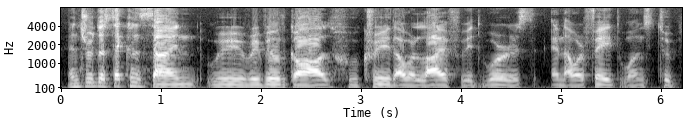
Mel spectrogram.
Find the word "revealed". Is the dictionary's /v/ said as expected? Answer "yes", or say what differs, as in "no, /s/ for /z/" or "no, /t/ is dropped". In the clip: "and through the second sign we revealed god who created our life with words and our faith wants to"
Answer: yes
